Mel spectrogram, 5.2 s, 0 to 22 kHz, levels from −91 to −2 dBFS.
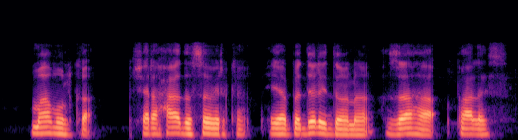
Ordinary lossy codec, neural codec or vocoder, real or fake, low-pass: none; codec, 24 kHz, 6 kbps, HILCodec; fake; 7.2 kHz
